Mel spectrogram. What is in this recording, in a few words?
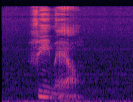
FEMALE, ENGLISH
